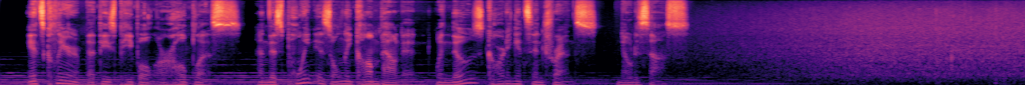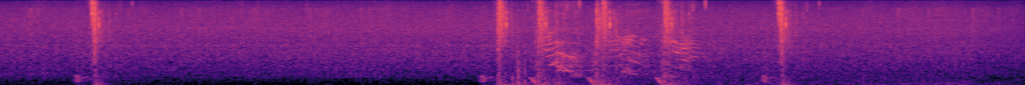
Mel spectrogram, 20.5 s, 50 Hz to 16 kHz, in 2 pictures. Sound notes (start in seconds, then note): 7.3 rain pattering; 11.1 characters groaning; 11.1 punches thudding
